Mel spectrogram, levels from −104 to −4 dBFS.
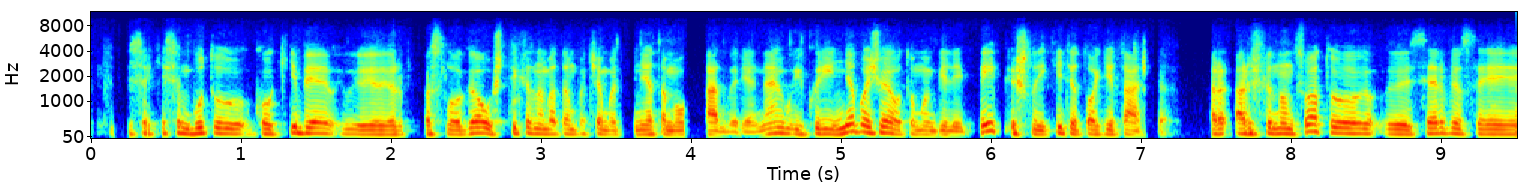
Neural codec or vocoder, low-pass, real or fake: none; 9.9 kHz; real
